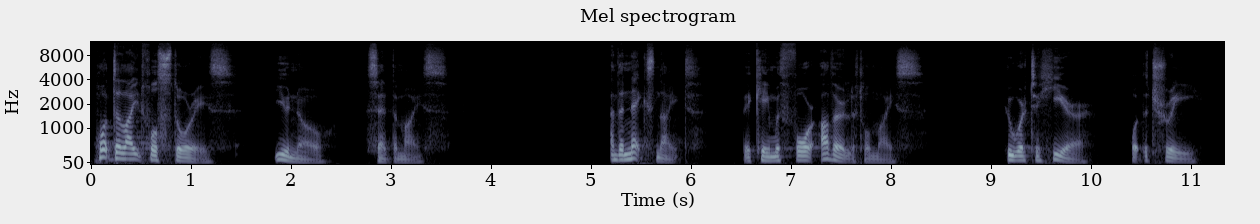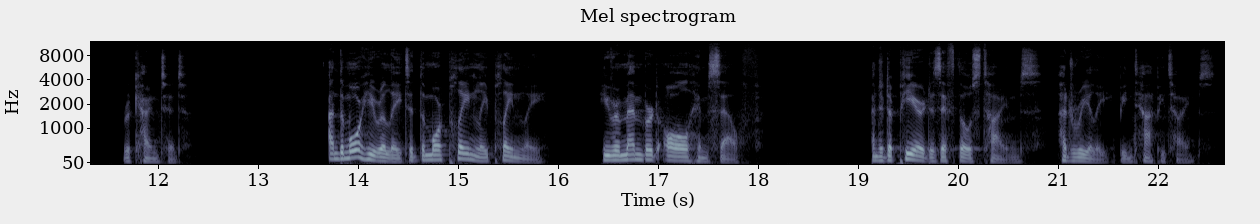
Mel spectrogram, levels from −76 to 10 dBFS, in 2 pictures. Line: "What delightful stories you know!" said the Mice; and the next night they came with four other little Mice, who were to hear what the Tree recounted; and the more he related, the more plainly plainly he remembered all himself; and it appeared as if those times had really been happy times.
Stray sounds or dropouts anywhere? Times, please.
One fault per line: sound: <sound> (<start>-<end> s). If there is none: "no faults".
no faults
